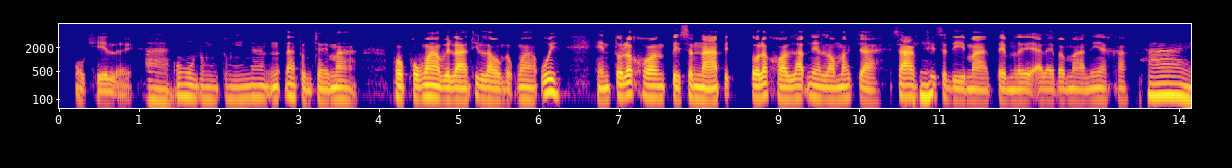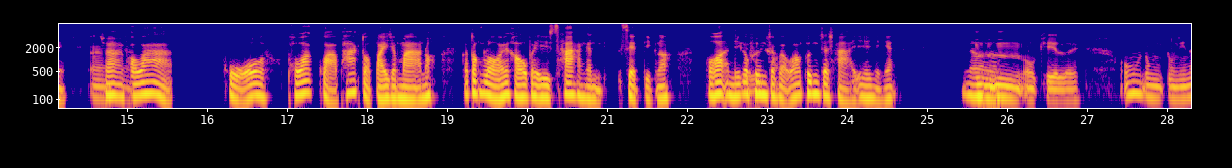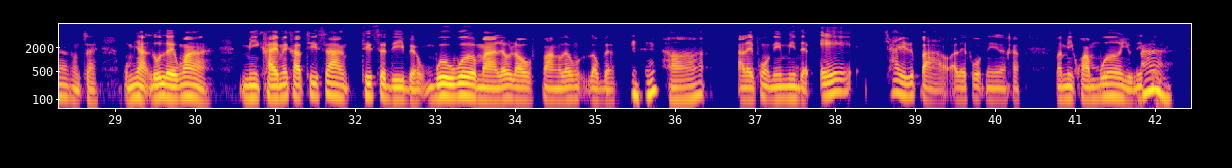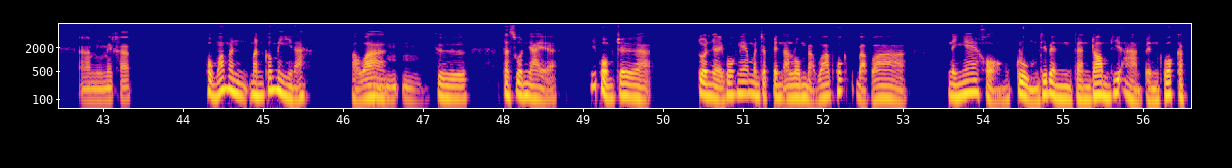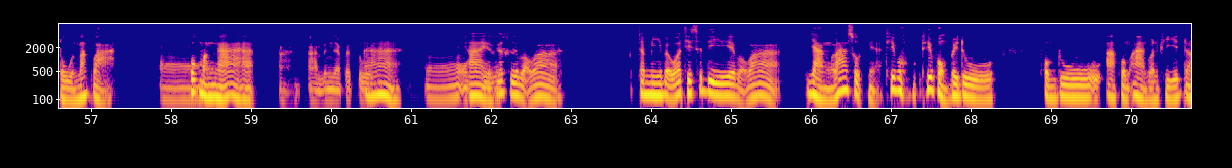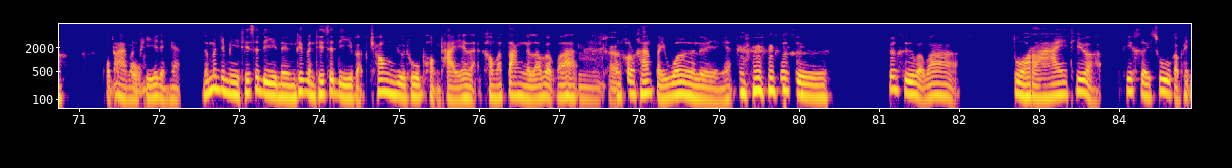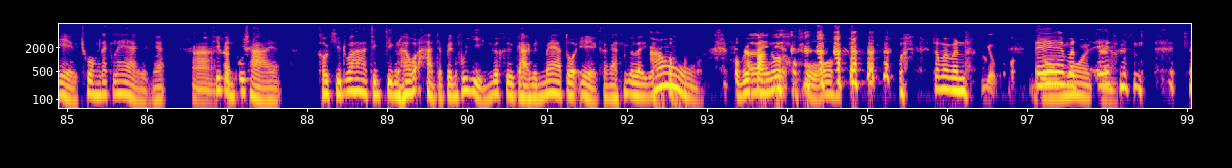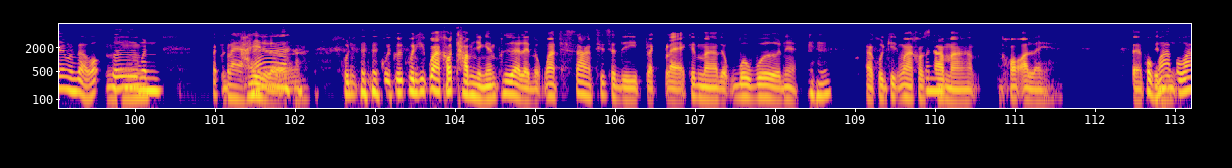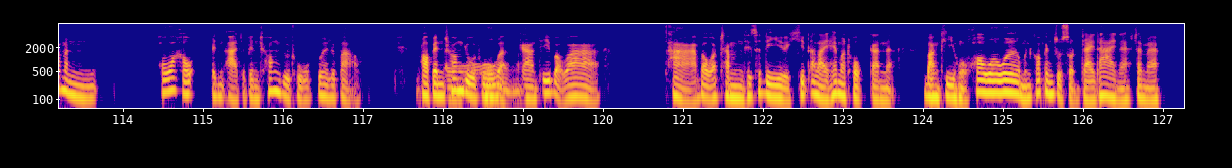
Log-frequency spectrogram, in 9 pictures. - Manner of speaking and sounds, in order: tapping; laugh; laugh; laughing while speaking: "อะไรเงี้ย"; chuckle; laughing while speaking: "โอ้โฮ"; chuckle; laughing while speaking: "มัน"; chuckle
- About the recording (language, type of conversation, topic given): Thai, podcast, ทำไมคนถึงชอบคิดทฤษฎีของแฟนๆ และถกกันเรื่องหนัง?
